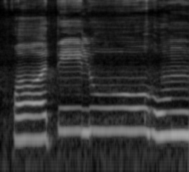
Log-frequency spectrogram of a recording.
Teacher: واو ساکن سے پہلے پیش واو مدہ، اس سے بھی ایک الف کے مقدار کھینچیں گے۔ · قاف میں الف سے پہلے زبر الف مدہ ہے، ایک الف کے مقدار کھینچیں گے۔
